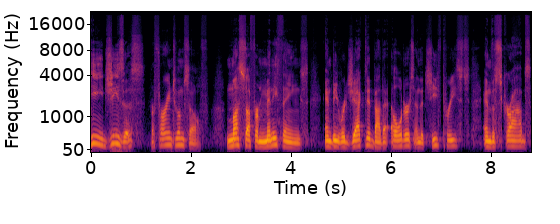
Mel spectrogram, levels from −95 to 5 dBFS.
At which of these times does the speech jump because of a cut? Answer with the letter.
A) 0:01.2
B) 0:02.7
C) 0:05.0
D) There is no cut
A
